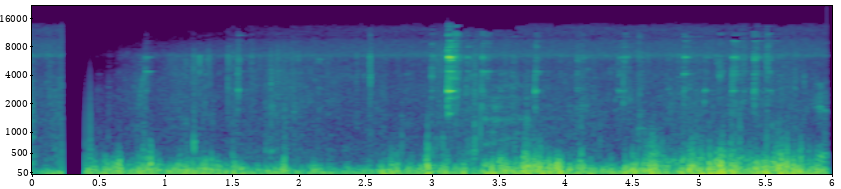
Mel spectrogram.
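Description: Wind buffeting a helmet-mounted camera's microphone, a low rumble that rises and falls and is strongest about five seconds in, with a few scattered clicks of metal rope hardware. The sound cuts out for an instant just after the start.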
